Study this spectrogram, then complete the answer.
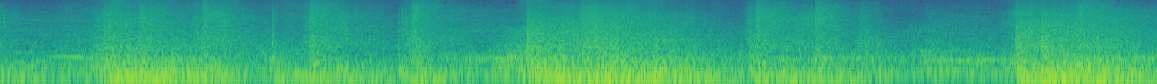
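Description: Heavy impacts crash and boom during a fight.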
